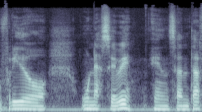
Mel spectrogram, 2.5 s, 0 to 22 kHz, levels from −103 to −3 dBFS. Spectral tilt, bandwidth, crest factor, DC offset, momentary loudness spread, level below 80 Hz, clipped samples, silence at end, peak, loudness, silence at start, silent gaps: -5 dB/octave; 18.5 kHz; 18 dB; under 0.1%; 9 LU; -52 dBFS; under 0.1%; 0 s; -2 dBFS; -19 LUFS; 0 s; none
